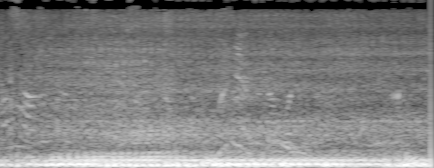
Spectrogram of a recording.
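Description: A motor vehicle's engine running at low speed: a steady low rumble that swells about half a second in, with faint voices in the background.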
